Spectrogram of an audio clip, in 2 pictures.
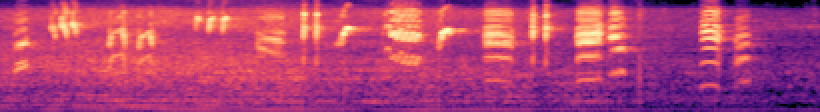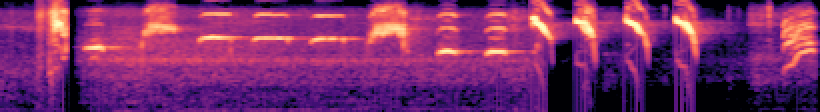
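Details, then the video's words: Lure recording of Long-tailed shrike for catching wild birds: scratchy chattering notes, then clear whistled level tones and a run of quick sharp down-slurred chips, about two per second. "Suara Pancingan Pikat Cendet Pentet Liar"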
